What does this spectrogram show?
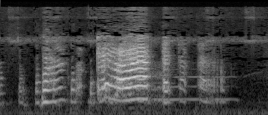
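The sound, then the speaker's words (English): Chickens screech and cackle at the sight of Zuko in a burst of loud, overlapping squawks, rising to a harsh peak in the middle before trailing off into scattered clucks. “They screeched and cackled when they saw him.”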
